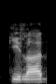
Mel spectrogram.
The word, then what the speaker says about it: Gilad: so much for tuning in my name is pronounced gila Jeff it I'm the founder and CEO of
